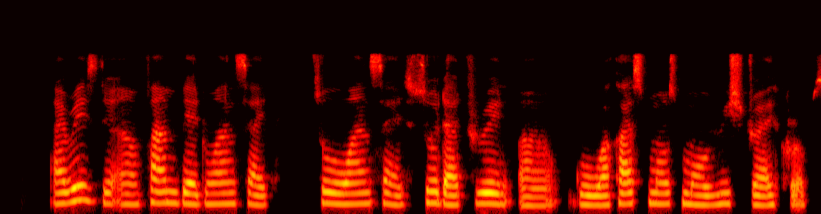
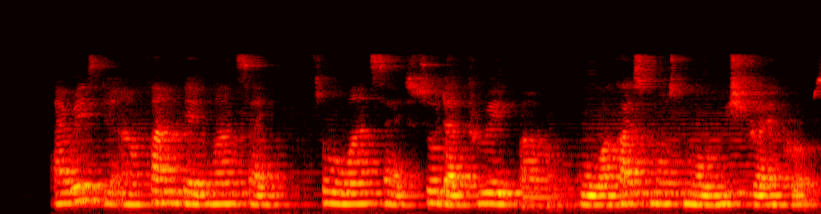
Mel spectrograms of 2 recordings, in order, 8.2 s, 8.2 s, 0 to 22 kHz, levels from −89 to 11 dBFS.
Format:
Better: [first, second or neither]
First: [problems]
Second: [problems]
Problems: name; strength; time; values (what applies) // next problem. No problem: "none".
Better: first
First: none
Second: noise reduction (neural separator model SepFormer DNS4)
